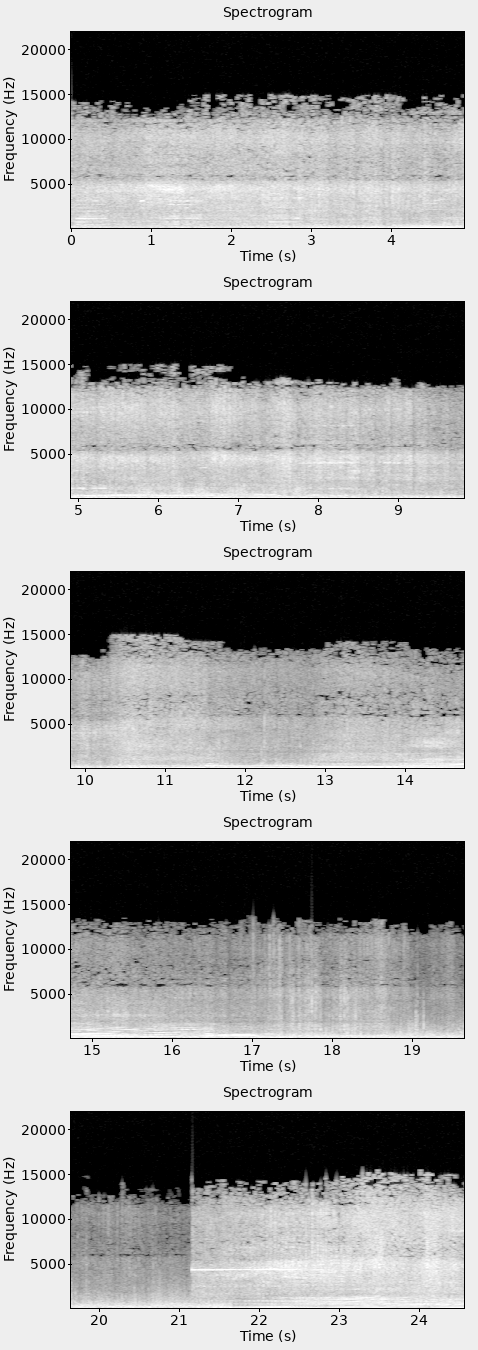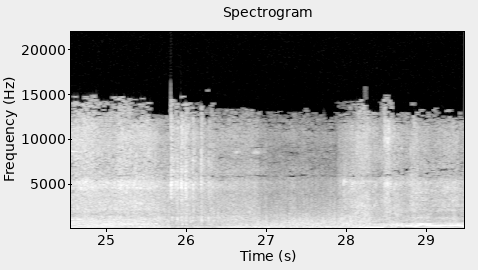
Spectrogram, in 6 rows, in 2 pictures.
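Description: Ferrari 488 and Lamborghini Huracán engines accelerating hard several times. The pitch climbs through each gear and drops back at each shift.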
